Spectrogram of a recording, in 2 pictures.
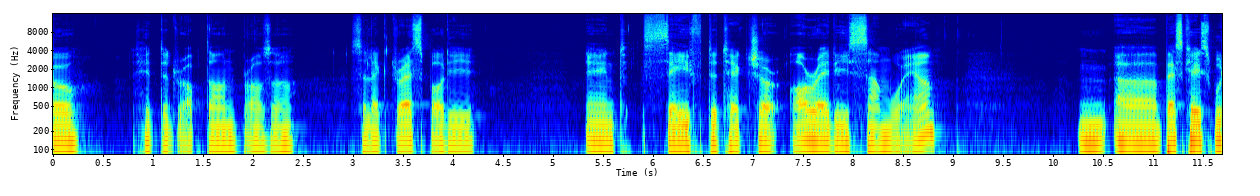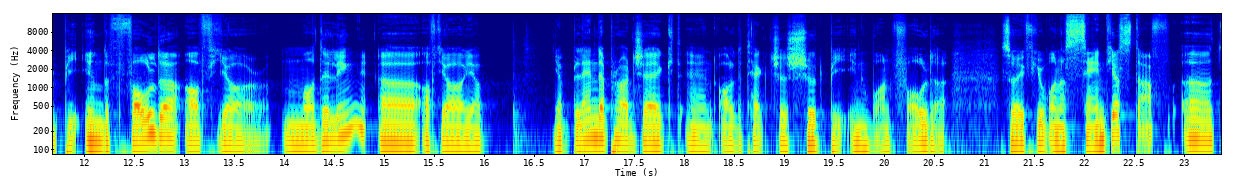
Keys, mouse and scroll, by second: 2.0-23.3 drag.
